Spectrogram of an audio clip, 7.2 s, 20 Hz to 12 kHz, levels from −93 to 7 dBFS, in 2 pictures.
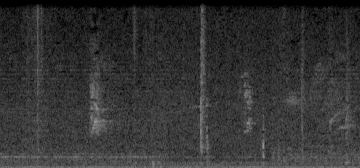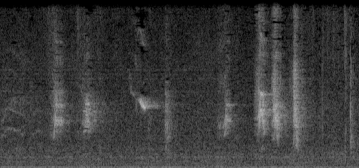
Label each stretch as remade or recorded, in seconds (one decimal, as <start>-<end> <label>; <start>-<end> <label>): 0.0-1.9 remade; 1.9-3.1 recorded; 3.1-5.8 remade; 5.8-7.2 recorded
